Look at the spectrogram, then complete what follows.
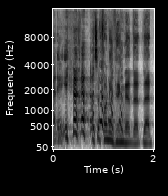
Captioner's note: Steph laughs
